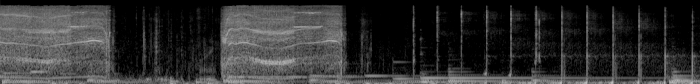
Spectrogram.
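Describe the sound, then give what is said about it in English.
A power drill whines loudly in two short bursts, boring a hole into a tree in a sugar bush for sap, then gives way to a run of sharp, evenly spaced taps and knocks, with no talking. “So each year we drill a hole in the tree and we try to pick a good, clean area where there's no dead wood and it's far away from where we've drilled holes in past years.”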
